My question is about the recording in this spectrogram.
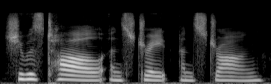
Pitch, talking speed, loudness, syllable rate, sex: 200 Hz, 155 wpm, -18 LUFS, 2.8 syllables/s, female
